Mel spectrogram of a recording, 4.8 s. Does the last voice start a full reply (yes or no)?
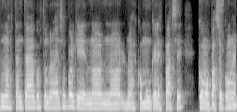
no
